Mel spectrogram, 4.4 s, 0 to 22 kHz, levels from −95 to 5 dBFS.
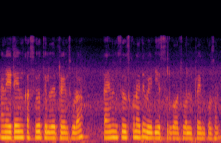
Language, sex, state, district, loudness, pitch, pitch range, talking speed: Telugu, male, Andhra Pradesh, Guntur, -16 LUFS, 160 Hz, 150-165 Hz, 150 wpm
